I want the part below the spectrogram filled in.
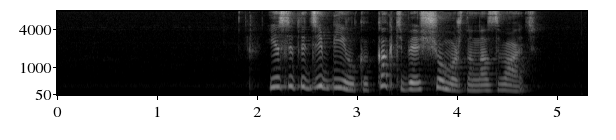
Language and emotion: Russian, angry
